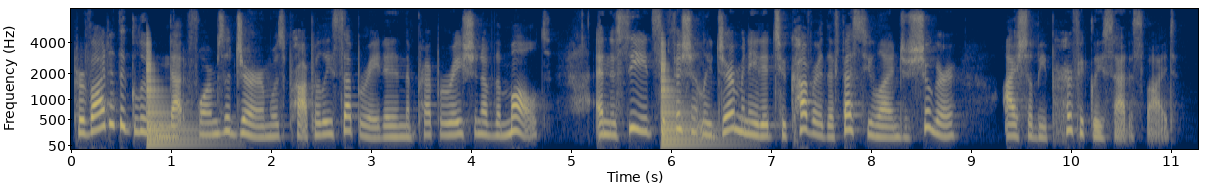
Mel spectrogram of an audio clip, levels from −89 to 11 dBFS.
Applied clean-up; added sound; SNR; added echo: none; Guitar; 3 dB; none.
